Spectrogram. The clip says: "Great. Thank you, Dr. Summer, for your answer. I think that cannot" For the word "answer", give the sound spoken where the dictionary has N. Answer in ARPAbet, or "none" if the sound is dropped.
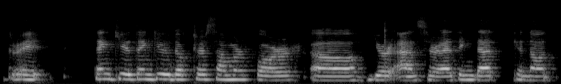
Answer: N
